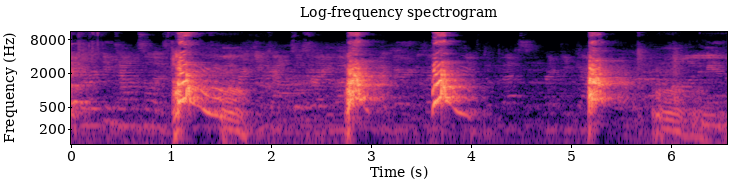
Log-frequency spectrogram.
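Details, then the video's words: Puppy 'talking' in four loud, drawn-out, yowling vocal bursts, each sliding downward in pitch, spaced about one to one and a half seconds apart, with quieter murmuring sounds between them in a quiet indoor setting. "Talking Puppy 2"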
